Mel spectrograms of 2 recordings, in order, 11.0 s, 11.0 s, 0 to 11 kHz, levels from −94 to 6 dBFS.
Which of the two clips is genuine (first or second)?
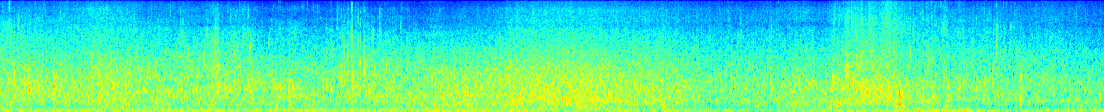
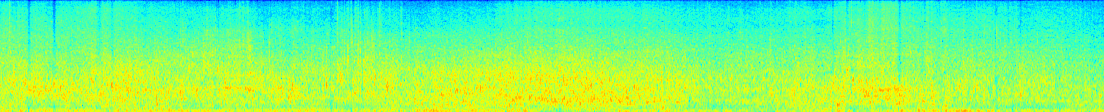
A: first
